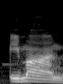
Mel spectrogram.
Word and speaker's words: Iman: all right uh caitlyn also says uh it's iman right is that how you say it yeah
